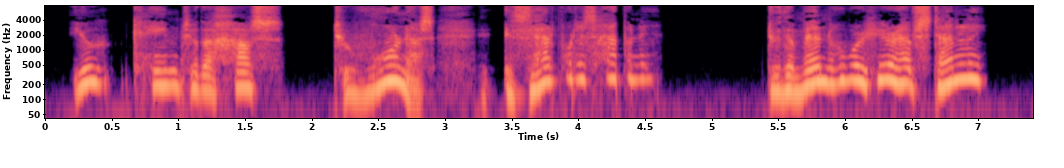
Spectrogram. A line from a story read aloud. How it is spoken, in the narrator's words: Rachel leaned in close and spoke in a calming voice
